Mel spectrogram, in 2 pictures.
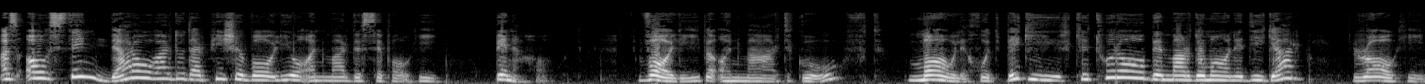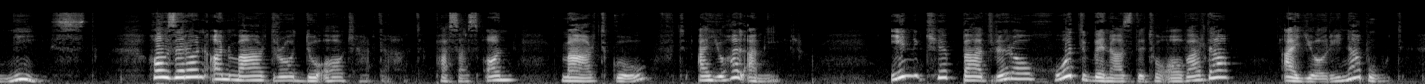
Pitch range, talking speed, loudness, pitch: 155-235 Hz, 110 wpm, -14 LUFS, 190 Hz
